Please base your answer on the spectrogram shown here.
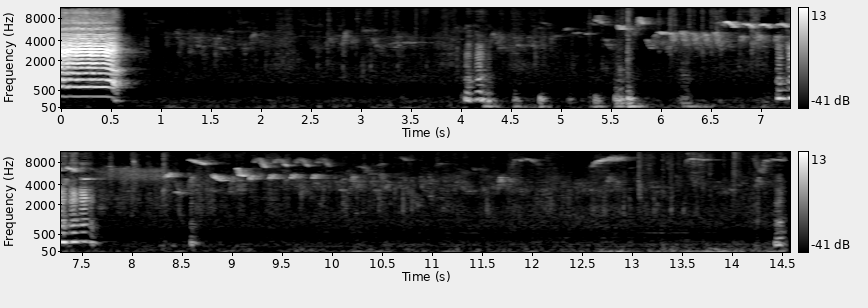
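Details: Goat kid in its first hour of life with its mother: one loud bleat at the start, then a mid-clip quavering cry among soft rustling and knocks, mostly quiet afterward.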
